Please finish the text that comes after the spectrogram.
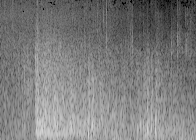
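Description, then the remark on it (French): A deep roll of thunder breaks out over steady, heavy rain during a summer evening thunderstorm, booming loudly at first and then grumbling on while the downpour hisses continuously. No voices are heard. “Maman n'aime pas qu'on sorte, certains soirs d'orage en été. Quand le tonnerre empire, que la pluie se fait plus dorue, elle rentre dans sa chambre pour dormir ou pleurer.”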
